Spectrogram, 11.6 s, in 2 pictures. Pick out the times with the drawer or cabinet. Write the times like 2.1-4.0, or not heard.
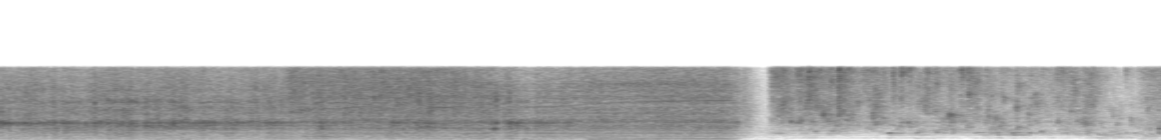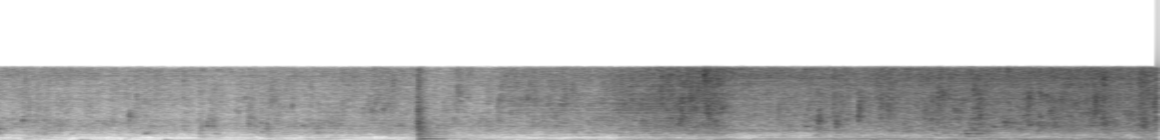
not heard.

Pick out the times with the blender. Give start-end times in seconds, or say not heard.
0.0-3.8.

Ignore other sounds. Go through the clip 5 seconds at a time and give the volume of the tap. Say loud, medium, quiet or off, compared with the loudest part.
quiet, medium, loud.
